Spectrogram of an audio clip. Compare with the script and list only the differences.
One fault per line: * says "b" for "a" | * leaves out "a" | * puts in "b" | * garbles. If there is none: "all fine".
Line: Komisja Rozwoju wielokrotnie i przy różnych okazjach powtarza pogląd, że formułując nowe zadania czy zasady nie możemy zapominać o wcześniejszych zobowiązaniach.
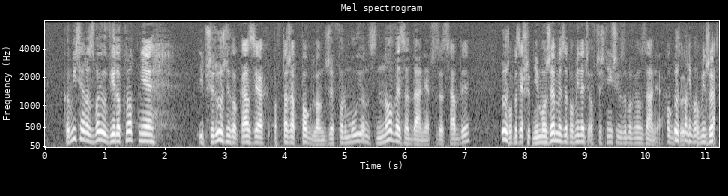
* garbles
* garbles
